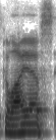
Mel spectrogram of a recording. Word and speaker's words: Pilajevs: in Washington, D.C., Pilajevs. Is that right? Yeah, the J is silent, Andrew. Okay. Want to introduce yourself? Yes, absolutely. Thank you. Hello, everyone. My name is Pilayevs, and I am a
